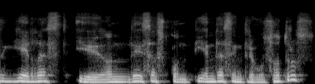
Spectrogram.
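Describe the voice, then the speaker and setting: Pitched in the medium range, a man's voice has a dark, mellow tone and sounds somewhat breathy. He talks at a fairly slow pace with ordinary pitch variation. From Colombia. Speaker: Bible study panelist. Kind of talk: religious Bible study discussion.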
